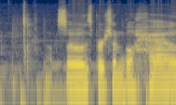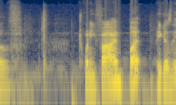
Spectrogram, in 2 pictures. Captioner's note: card slaps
